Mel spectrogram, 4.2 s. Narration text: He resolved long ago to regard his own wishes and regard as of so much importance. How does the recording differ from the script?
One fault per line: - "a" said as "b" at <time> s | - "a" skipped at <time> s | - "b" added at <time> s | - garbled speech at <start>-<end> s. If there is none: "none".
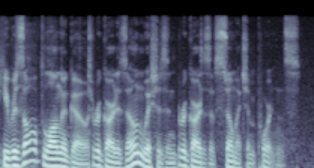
none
